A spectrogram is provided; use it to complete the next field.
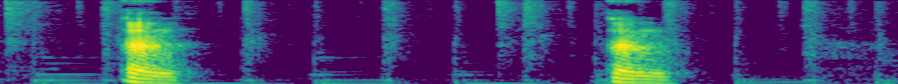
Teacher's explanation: which despite the IPA symbol is actually a nasalized A sound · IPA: [ɛ̃]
